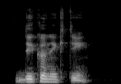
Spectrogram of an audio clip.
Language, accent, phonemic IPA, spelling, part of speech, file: French, France, /de.kɔ.nɛk.te/, déconnecté, verb, LL-Q150 (fra)-déconnecté.wav
- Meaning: past participle of déconnecter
